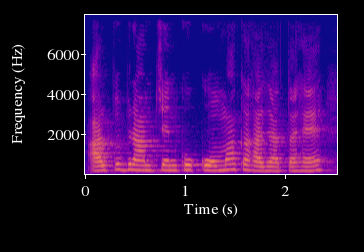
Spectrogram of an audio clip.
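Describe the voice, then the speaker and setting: A woman's voice: on the high side, steady tone, moderate pace, dull audio. A woman teaching a grammar lesson who explains step by step and repeats her points.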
